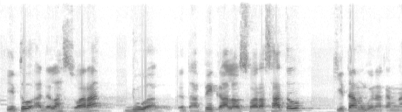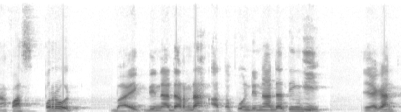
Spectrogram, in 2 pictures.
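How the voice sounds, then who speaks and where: A man's voice: mid-range voice, expressive, fairly quick, in a large hall, muffled recording. A man giving a vocal lesson, often asking "ya kan?" and breaking into short sung demos. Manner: checks in often with "ya kan?" and sings short demo notes. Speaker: vocal coach.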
